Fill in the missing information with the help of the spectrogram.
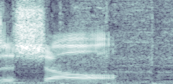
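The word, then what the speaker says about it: Ixchel: each shell that's right e shell spelled ix-c-h-e-l and that's Roger's fault I didn't do that one it's pronounced a shawl yeah a shawl sorry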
